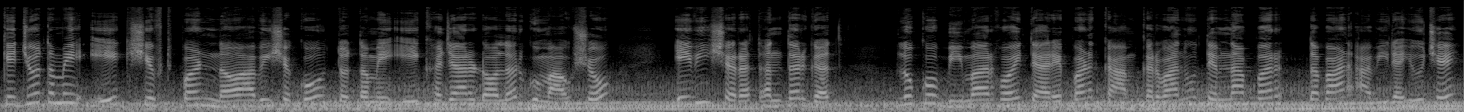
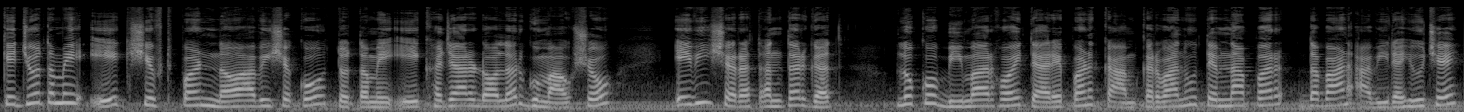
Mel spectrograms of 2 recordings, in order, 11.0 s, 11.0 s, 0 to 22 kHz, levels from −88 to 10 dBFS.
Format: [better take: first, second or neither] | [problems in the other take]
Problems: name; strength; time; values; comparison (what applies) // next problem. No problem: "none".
second | low rumble; loud; throughout; 7 dB below the speech; faint in the second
